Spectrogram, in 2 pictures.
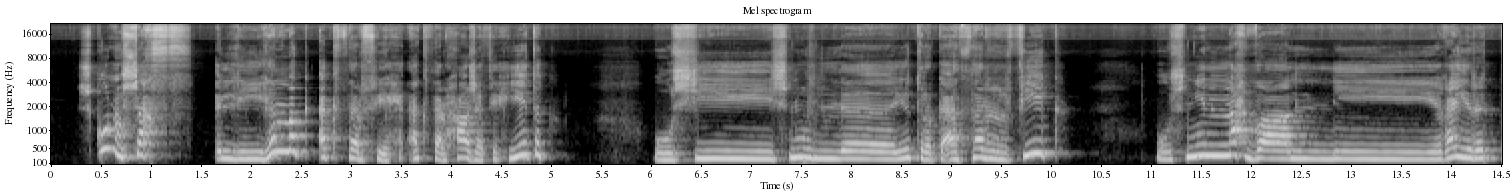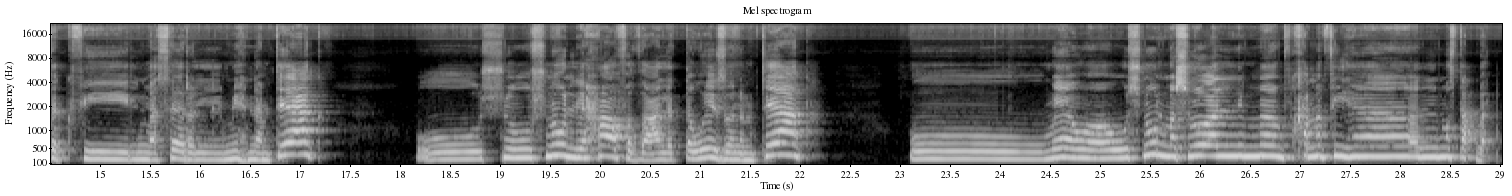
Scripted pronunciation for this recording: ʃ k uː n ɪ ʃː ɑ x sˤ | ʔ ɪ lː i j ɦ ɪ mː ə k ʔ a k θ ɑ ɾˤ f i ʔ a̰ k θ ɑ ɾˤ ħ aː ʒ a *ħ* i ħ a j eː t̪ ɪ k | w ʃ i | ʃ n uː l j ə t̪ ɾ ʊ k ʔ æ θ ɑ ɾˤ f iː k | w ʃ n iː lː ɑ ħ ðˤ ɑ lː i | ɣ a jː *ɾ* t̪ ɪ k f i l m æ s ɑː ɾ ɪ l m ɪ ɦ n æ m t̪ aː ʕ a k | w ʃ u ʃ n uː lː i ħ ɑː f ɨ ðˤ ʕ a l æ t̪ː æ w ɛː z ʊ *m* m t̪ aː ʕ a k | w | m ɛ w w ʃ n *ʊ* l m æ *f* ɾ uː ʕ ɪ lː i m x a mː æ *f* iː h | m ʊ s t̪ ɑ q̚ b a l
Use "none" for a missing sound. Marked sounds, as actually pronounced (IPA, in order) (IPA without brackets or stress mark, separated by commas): f, ɾ, n, u, ʃ, f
